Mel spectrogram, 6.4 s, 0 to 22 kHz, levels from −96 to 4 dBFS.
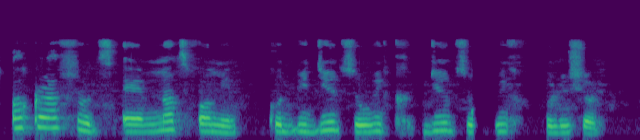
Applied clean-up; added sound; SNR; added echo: none; none; none; none.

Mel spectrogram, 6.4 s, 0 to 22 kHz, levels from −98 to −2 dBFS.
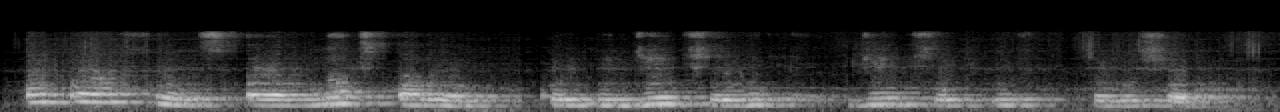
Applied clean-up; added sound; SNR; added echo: neural separator model SepFormer DNS4.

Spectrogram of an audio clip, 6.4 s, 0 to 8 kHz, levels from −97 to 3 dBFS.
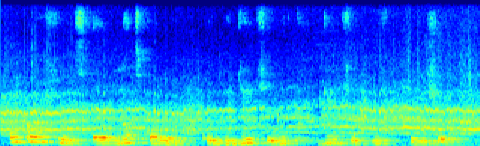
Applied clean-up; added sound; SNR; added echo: none; Car; 6 dB; reverberation time 0.7 s.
